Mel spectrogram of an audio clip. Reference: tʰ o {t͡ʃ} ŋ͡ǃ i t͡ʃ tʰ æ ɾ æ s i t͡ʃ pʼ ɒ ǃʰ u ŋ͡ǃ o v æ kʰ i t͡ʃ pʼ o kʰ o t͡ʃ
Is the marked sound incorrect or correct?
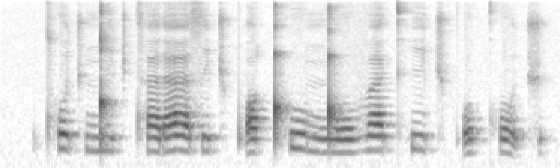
correct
